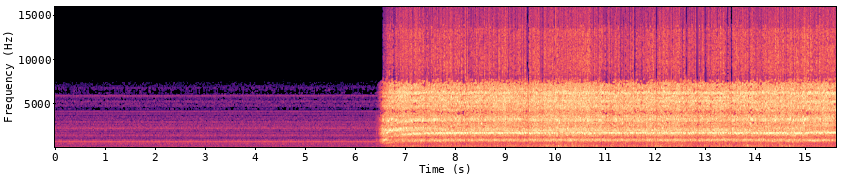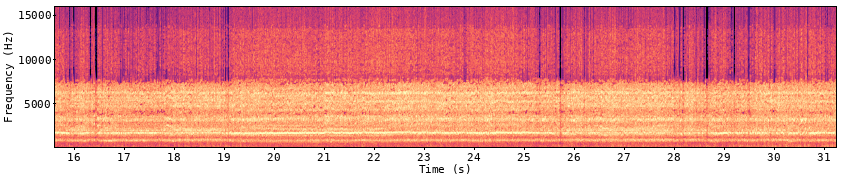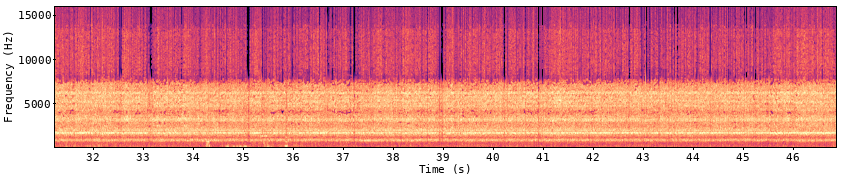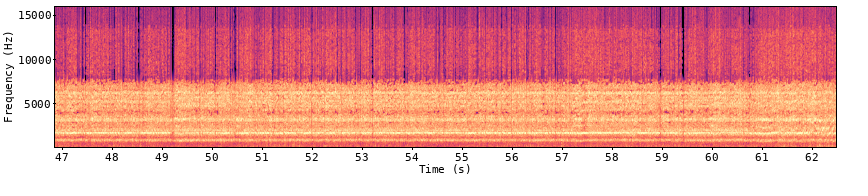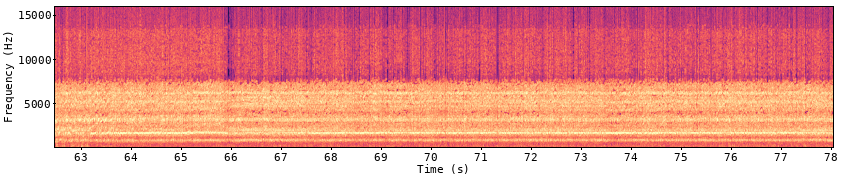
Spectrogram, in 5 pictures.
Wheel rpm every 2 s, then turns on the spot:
0, 0, 0, 80, 230, 230, 240, 230, 230, 230, 210, 220, 230, 220, 230, 230, 230, 230, 230, 230, 230, 230, 230, 230, 230, 230, 230, 230, 230, 230, 220, 220, 210, 220, 230, 230, 230, 230, 230.
none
